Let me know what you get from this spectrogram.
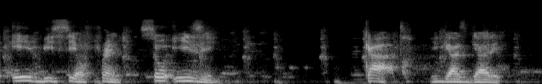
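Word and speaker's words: quatre: of French so easy cat you guys got it cat is how we say four in French cat I repeat q u a t r e cat five how do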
